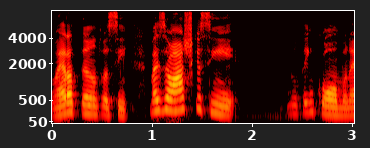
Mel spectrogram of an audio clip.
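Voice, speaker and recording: Bright and sharp in tone, a woman talks at a medium pitch in a dry, close recording with no echo. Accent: Minas Gerais. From Minas Gerais, Brazil. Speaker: TV journalist. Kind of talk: interview conversation.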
